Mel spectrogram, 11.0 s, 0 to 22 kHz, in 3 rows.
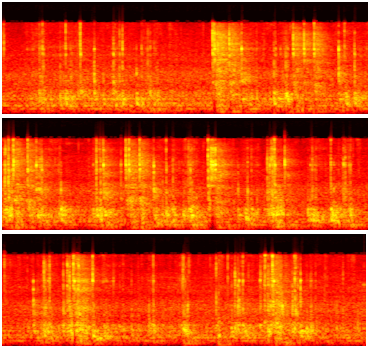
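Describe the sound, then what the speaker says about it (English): A Snap-on ratchet skips and clicks on quarter-inch bolts during a 1970 Pontiac LeMans wagon restoration, giving a dense run of rapid irregular ratcheting clatter and mechanical knocks that continue steadily and close throughout. "My snap-on ratchet's skipping."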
